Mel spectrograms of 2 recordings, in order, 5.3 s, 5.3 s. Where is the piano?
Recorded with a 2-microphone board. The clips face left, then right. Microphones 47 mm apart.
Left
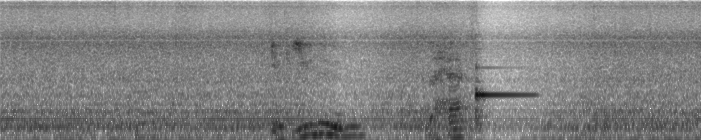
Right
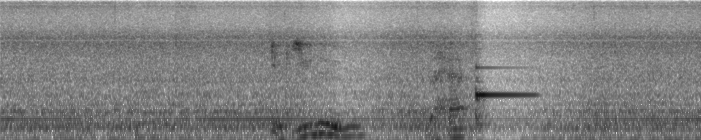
5° left (ahead or behind), 1.2 m.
